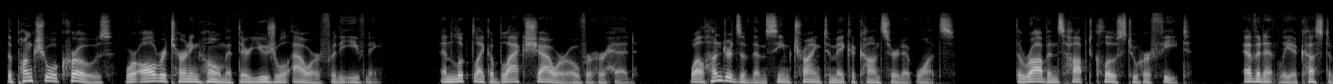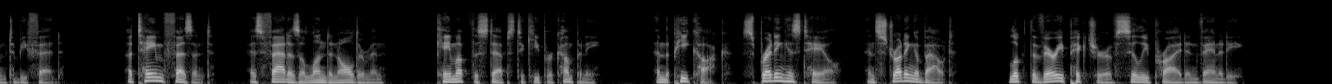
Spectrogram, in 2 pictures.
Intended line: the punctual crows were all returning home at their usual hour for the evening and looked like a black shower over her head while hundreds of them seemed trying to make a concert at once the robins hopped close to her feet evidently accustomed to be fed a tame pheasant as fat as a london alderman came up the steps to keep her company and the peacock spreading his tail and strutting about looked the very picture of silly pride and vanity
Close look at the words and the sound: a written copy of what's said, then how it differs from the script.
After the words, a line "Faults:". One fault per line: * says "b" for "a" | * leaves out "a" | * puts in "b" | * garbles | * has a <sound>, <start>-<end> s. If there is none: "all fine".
the punctual crows were all returning home at their usual hour for the evening and looked like a black shower over her head while hundreds of them seemed trying to make a concert at once the robins hopped close to her feet evidently accustomed to be fed a tame pheasant as fat as a london alderman came up the steps to keep her company and the peacock spreading his tail and strutting about looked the very picture of silly pride and vanity
Faults:
all fine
